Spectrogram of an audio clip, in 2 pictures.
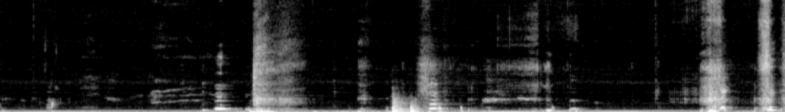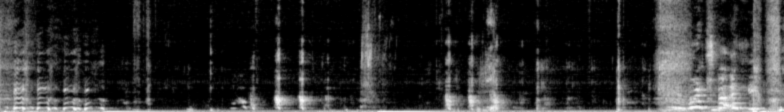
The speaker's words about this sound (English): I'm leaking water. I'm gonna choke.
